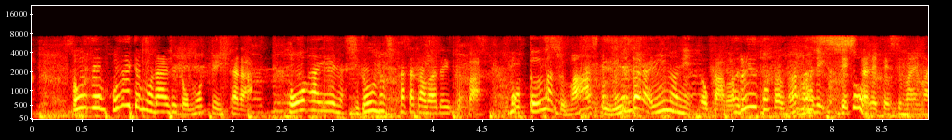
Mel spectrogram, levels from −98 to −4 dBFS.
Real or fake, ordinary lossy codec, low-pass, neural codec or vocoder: fake; none; 7.2 kHz; codec, 16 kHz in and 24 kHz out, 1.1 kbps, FireRedTTS-2 codec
